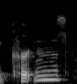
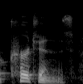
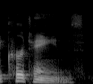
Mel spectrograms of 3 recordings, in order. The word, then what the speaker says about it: curtains: This word has two pronunciations. I can say curtains or curtains, but don't say curtains. It's curtains with a real T, curtains. Or I can use a stop T and say curt, stop the air, put the tongue up, curtains, and go directly to the N, curtains. So curtains or curtains, both pronunciations are correct.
